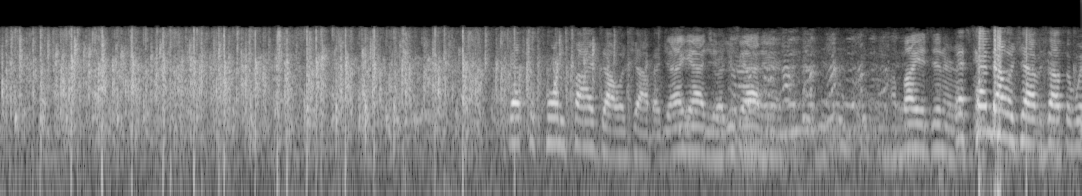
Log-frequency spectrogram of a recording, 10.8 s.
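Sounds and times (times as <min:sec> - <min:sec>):
round of applause: 0:00.0 - 0:06.6
speech: 0:05.1 - 0:10.8
laughter: 0:06.9 - 0:10.8.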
